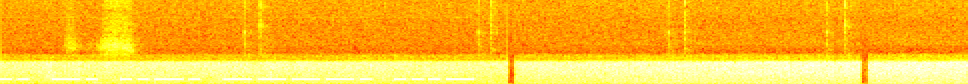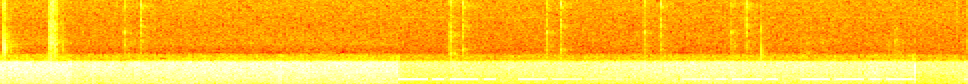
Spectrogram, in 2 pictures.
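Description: Fast Morse code tone keyed in short dots and dashes over a loud, steady radio hiss, pausing in the middle stretch before resuming.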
